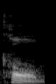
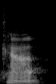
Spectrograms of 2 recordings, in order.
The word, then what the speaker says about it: Cobb: If you didn't know how to pronounce his last name, you might say Mike Kolb, but believe me, it's Mike Cobb.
